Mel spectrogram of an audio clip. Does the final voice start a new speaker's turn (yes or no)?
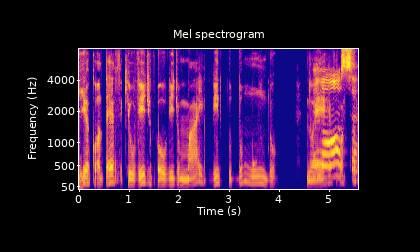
no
